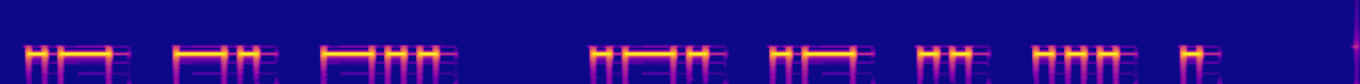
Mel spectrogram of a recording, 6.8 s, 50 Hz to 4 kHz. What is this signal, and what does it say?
Morse code, heard as a keyed tone, about 15 wpm, spaced as for 13 wpm, 750 Hz. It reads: AND RAISE
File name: Morse / 13WPM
